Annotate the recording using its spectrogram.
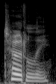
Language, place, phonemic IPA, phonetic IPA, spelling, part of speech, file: English, California, /ˈtoʊ.tə.li/, [ˈtoʊ.ɾə.li], totally, adverb, En-us-totally.ogg
- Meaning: 1. To the fullest extent or degree 2. Very; extremely 3. Definitely; for sure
